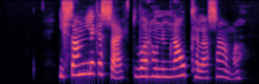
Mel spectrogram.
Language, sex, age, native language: Icelandic, female, 12, Icelandic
